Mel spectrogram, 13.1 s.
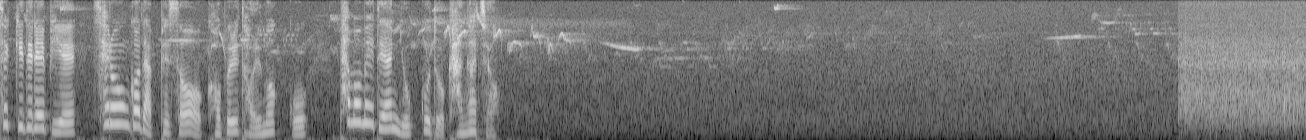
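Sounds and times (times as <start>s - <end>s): rain falling on leaves: 11.8s - 13.0s.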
